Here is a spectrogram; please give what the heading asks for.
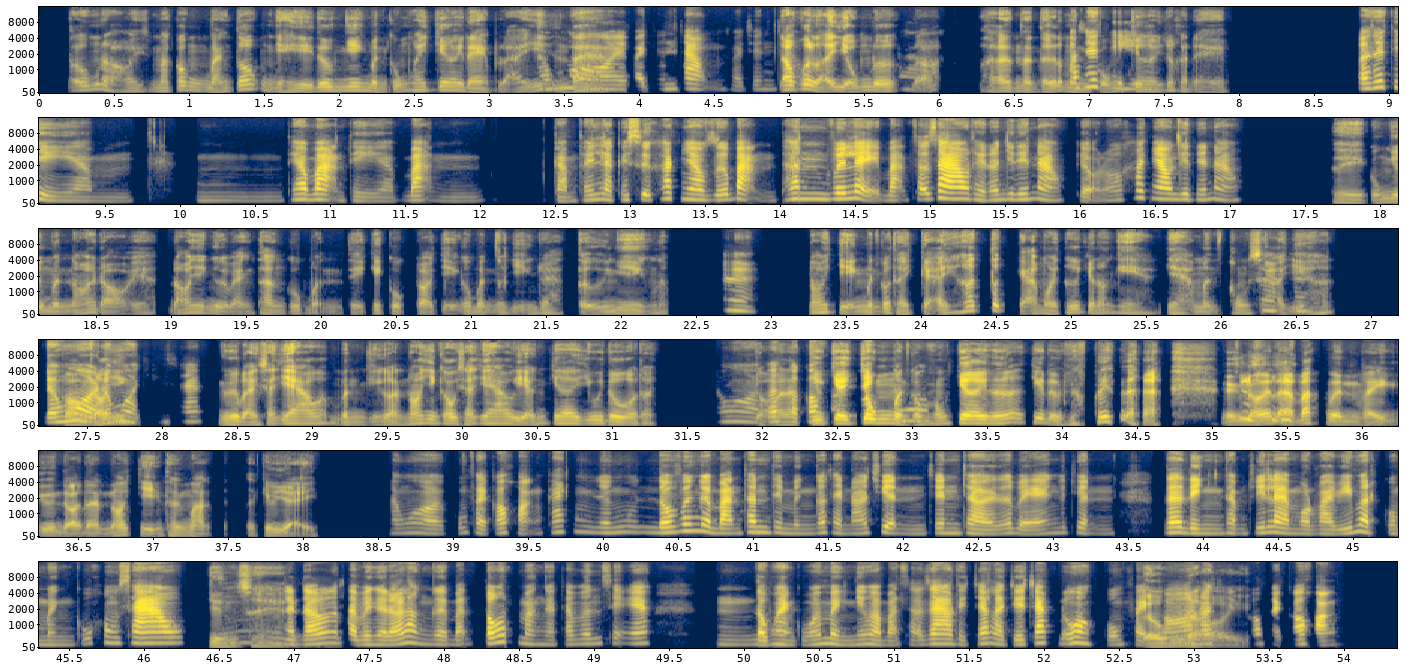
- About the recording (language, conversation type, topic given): Vietnamese, podcast, Theo bạn, thế nào là một người bạn thân?
- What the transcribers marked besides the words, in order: "người" said as "ừn"; other background noise; tapping; laughing while speaking: "nói là"; laugh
